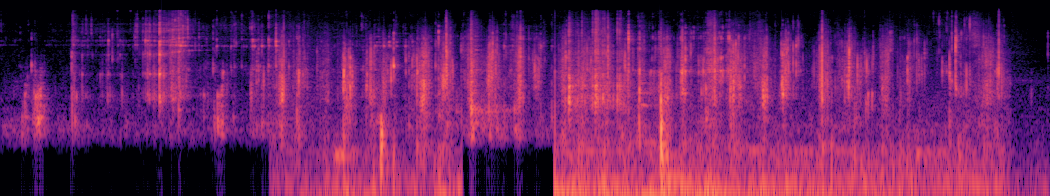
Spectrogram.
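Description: Close-miked chewing: a person eating, with many quick crisp crunches and wet mouth clicks, busiest in the second half and stopping shortly before the end.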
